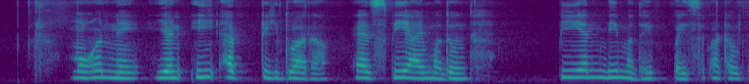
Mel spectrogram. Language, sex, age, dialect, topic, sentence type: Marathi, female, 31-35, Standard Marathi, banking, statement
